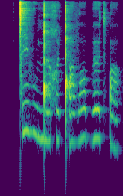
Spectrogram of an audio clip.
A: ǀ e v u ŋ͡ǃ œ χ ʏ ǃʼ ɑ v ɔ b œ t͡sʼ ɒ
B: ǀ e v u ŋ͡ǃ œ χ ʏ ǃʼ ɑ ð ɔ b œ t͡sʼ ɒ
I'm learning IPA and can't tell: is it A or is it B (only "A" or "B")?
A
